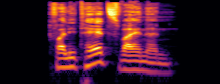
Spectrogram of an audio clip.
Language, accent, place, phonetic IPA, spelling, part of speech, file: German, Germany, Berlin, [kvaliˈtɛːt͡sˌvaɪ̯nən], Qualitätsweinen, noun, De-Qualitätsweinen.ogg
- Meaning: dative plural of Qualitätswein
